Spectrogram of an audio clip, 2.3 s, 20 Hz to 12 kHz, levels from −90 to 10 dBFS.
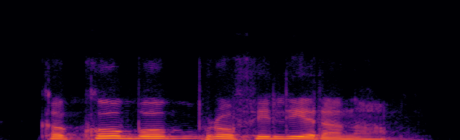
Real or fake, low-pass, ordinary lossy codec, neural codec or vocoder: fake; 7.2 kHz; Opus, 24 kbps; codec, 16 kHz, 4.8 kbps, FACodec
